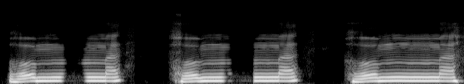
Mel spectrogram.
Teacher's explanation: تو یہاں پر غنہ کریں گے اواز کو ناک میں لے جا کر تھوڑا سا لمبا کریں گے کیسے ہم ہم ہم میں مشدد ہے دو مرتبہ پڑھا جائے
